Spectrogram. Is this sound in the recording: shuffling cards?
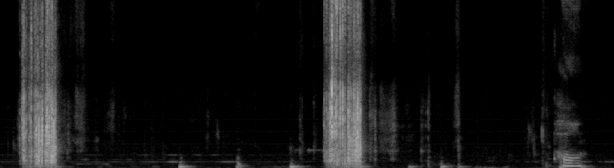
yes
